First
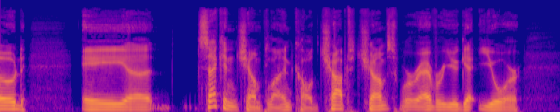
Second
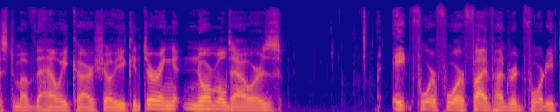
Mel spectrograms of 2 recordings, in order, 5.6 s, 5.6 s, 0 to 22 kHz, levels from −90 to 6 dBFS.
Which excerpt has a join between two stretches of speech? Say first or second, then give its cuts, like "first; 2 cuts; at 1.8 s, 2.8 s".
second; 2 cuts; at 1.4 s, 2.3 s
